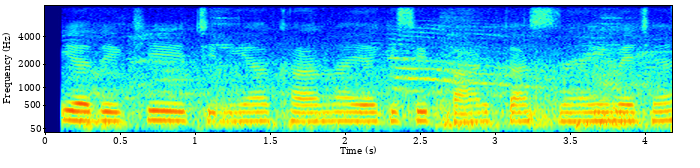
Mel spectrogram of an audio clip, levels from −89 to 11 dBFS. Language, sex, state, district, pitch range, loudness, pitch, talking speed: Hindi, female, Bihar, Purnia, 170-175 Hz, -17 LUFS, 170 Hz, 160 wpm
